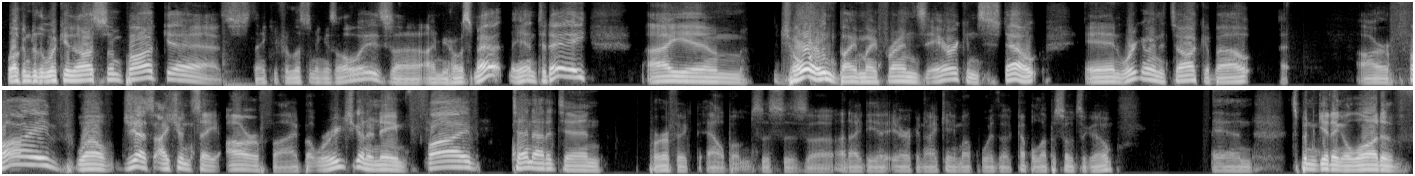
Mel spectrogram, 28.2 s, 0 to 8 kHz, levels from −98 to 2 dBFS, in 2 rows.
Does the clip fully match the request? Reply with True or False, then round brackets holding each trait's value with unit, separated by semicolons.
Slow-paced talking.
False (165 wpm)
